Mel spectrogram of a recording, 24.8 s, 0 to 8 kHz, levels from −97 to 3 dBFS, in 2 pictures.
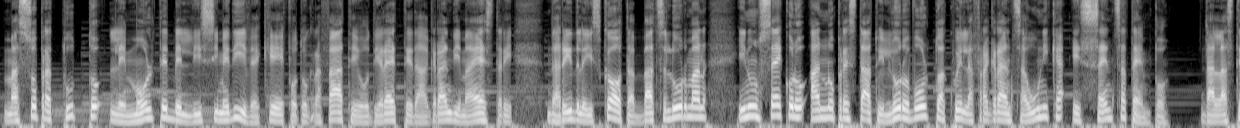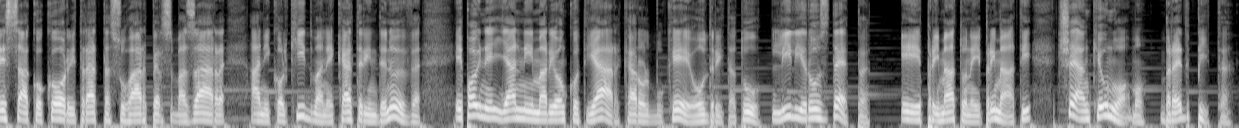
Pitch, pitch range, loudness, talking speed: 125 Hz, 110-150 Hz, -14 LUFS, 170 wpm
